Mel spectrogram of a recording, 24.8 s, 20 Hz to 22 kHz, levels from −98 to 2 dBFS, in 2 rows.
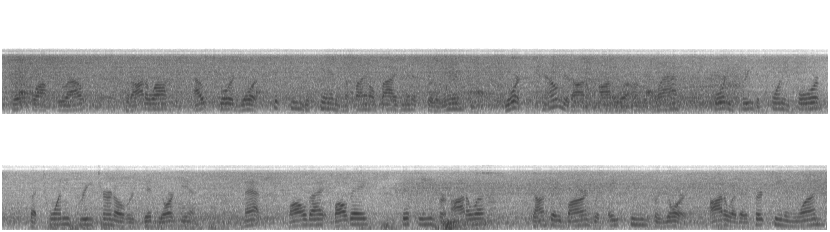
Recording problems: phone-call audio; nothing above 3.5 kHz
wind in the background; loud; throughout; 1 dB below the speech

